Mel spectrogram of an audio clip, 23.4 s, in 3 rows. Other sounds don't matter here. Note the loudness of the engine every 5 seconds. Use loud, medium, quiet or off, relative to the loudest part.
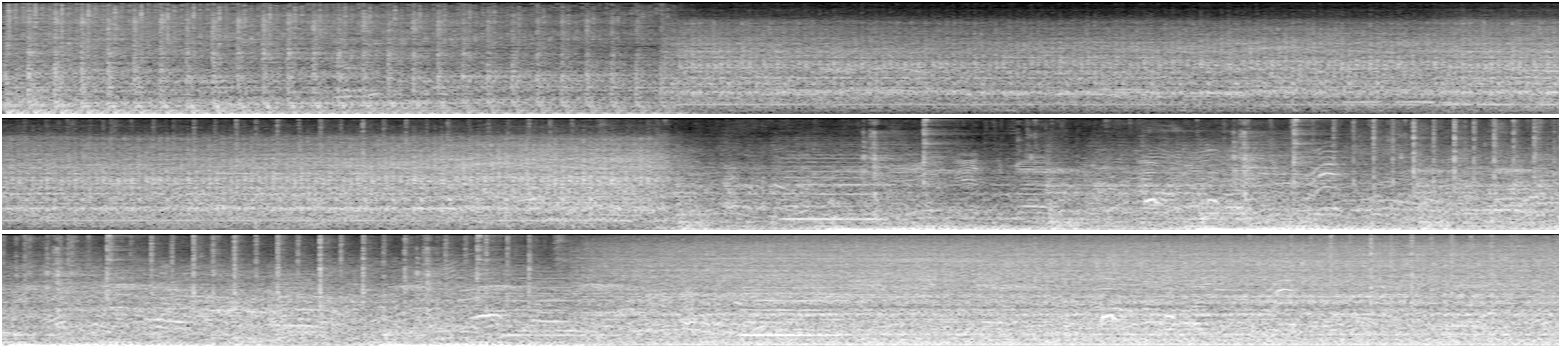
quiet, medium, medium, medium, loud.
